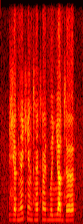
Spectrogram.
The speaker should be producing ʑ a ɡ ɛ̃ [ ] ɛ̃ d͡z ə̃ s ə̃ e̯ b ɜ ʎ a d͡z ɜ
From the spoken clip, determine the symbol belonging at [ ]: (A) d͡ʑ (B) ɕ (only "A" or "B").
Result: B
